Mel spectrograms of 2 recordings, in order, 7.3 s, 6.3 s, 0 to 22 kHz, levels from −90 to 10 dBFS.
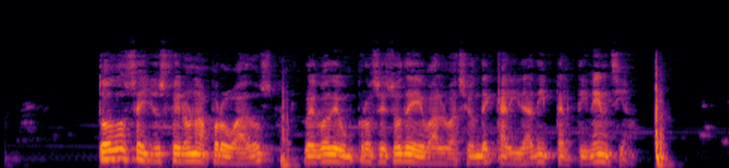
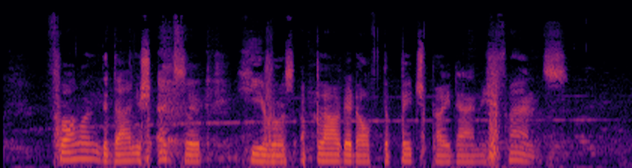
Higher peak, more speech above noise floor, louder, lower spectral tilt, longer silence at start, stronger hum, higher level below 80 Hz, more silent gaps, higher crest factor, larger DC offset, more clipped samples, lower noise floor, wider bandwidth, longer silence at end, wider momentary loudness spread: first, 0 dBFS vs -16 dBFS; first, 55 dB vs 25 dB; first, -21 LUFS vs -33 LUFS; first, -7 dB/octave vs -4.5 dB/octave; first, 1 s vs 0.1 s; neither; first, -48 dBFS vs -62 dBFS; neither; about the same, 20 dB vs 18 dB; neither; neither; first, -75 dBFS vs -58 dBFS; second, 7.2 kHz vs 16 kHz; first, 0.65 s vs 0.4 s; first, 10 LU vs 7 LU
